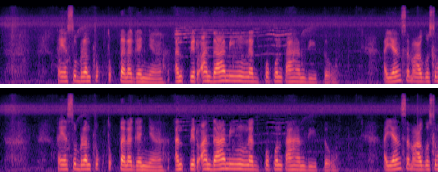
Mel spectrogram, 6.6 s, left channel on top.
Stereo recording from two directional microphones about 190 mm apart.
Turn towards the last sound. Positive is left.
turn(degrees=-15)  # may be behind; listen again after turning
